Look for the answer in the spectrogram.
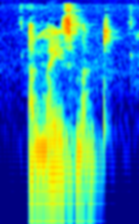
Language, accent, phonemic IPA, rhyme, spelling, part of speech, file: English, Southern England, /əˈmeɪz.mənt/, -eɪzmənt, amazement, noun, LL-Q1860 (eng)-amazement.wav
